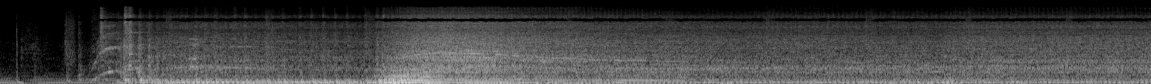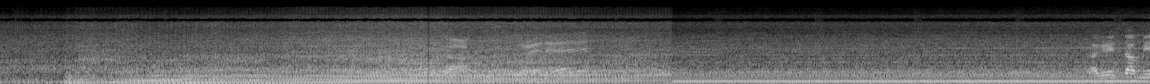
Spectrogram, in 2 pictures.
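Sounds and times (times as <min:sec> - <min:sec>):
small generator engine running: 0:00.8 - 0:23.0.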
